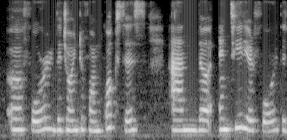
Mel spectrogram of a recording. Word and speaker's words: coccyx: join to form coccyx cocc six is basically your tailbone and it it gets a little bit hard to pronounce it as let's spell it but just remember it's six uh so um over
